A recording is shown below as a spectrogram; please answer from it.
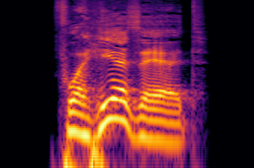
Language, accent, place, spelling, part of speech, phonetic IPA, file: German, Germany, Berlin, vorhersähet, verb, [foːɐ̯ˈheːɐ̯ˌzɛːət], De-vorhersähet.ogg
- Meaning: second-person plural dependent subjunctive II of vorhersehen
